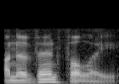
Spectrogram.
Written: uneventfully

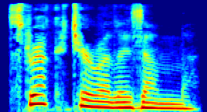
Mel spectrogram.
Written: structuralism

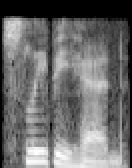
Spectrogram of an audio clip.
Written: sleepyhead

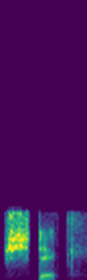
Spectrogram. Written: schtick

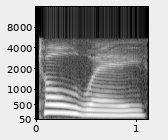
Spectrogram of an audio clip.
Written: tollway

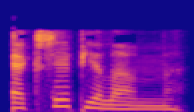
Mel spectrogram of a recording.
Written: excipulum

